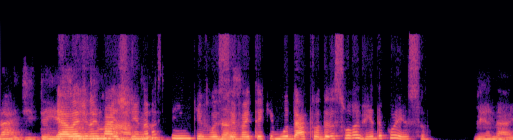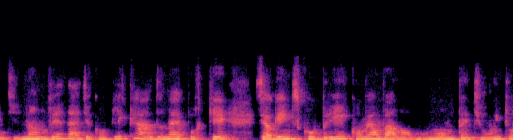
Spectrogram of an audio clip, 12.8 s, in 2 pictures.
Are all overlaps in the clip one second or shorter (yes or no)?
no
